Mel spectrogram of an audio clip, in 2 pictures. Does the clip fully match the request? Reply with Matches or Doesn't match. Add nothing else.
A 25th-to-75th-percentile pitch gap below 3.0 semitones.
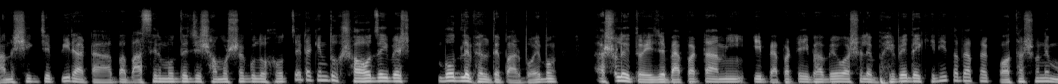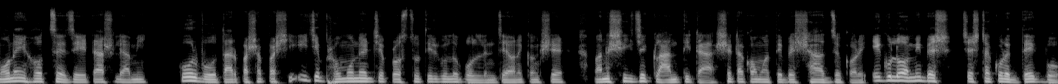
Doesn't match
